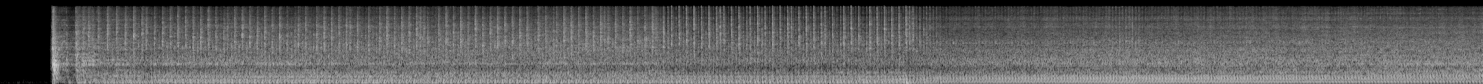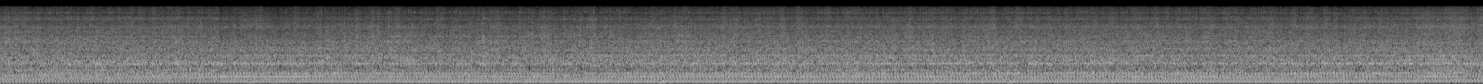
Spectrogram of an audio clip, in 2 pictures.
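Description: PowerSmart DB765124 snow thrower's 212 cc four-stroke engine started cold on the electric starter with the choke closed, catching at once about half a second in and running. About nine seconds in its note changes, and it settles into a steady run.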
